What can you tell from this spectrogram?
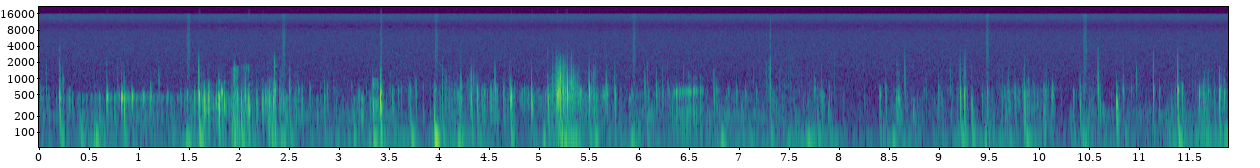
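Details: Own belly recorded after a big first meal of the day at 4 pm, following water-only fasting since 7 pm the previous day, and after ab workout, on a raw-food diet: frequent gurgles, rumbles and brief pops; active normal bowel sounds.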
